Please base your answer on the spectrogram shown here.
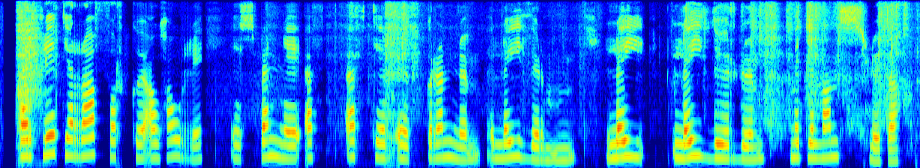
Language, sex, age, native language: Icelandic, female, 18-19, Icelandic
